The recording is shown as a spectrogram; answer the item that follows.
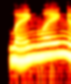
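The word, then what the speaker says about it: ylang-ylang: There's one that's called like Lang Lang and it's spelled like Y-L-A-N-G.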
